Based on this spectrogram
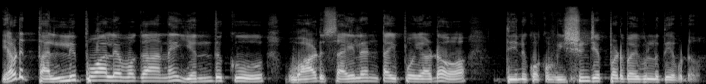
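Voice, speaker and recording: A man preaching a sermon at a public meeting, animated, asking the crowd questions and reading Bible verses aloud. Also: a little high, moderate pace, no echo.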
